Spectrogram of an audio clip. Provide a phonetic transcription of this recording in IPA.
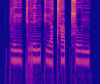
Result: p l iː˨˩ k r i˦˥ n k i˩˦ a̯ tʰ a˥˩ p̚ s u˧ n

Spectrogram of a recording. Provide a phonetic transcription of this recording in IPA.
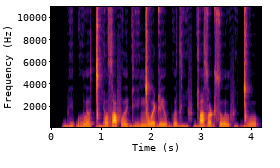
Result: bʱ e̤ ɓ o̤ l ɤ ǀ i̤ l zˤ ɤ f ɤ ɪ̯ ɡʱ e̤ ŋ͡ǀ o ə̯ ɖ e ʊ̯ bʱ ɤ dʱ i̤ f ɡʱ i zˤ o ɖ s o l f i̤ ɡ͡ǀ o

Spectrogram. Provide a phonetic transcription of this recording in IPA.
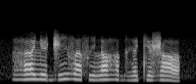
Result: ɦ ɜ lʲ ɜ d͡ʒ i v ɜ f i l ʌ ɦ ʌ ɡʱ ɪ ə̯ tʲ ɔ ʐ ʌ

